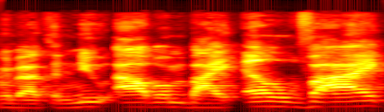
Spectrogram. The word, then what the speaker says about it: EL VY: everyone at home um elv they say is pronounced like the plural form of Elvis and it is Matt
